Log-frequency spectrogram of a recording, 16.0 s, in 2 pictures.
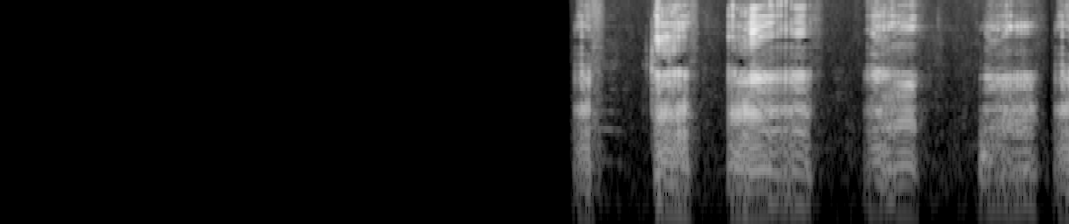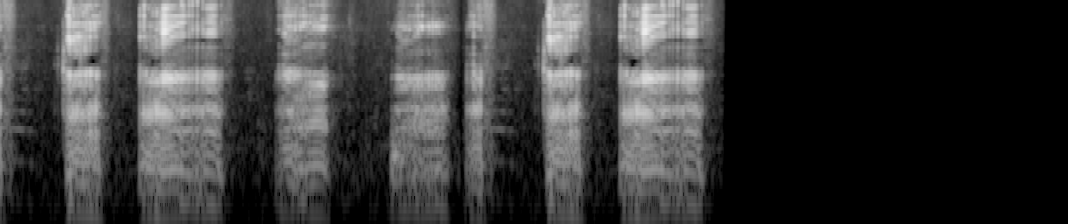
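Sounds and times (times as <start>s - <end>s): pig grunting: 4.3s - 13.5s.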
